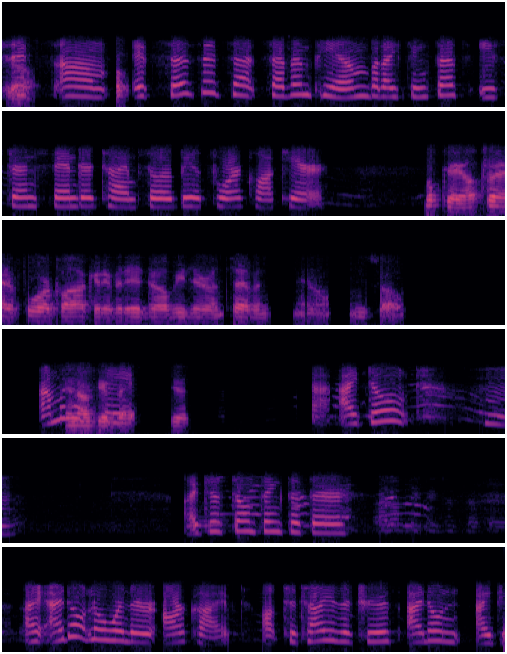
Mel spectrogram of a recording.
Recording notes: Oregon National Liberty Alliance Call. Welcome to the Unified Oregon Common Law Grand Jury Conference Call.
